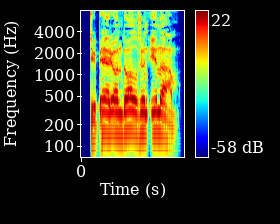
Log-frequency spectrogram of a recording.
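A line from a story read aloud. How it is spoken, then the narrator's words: Bark. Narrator (Russian): рявкнул Тулгорд Мудрый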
